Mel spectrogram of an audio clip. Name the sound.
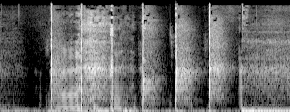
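clapping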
